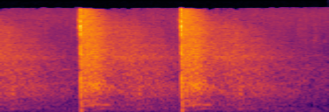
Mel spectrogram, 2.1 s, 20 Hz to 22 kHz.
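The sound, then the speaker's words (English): Two sharp gunshots from a gun, each a loud sudden crack with a brief fading tail, about half a second apart, heard alone without voices. “He pulled his gun and fired 3 times.”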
